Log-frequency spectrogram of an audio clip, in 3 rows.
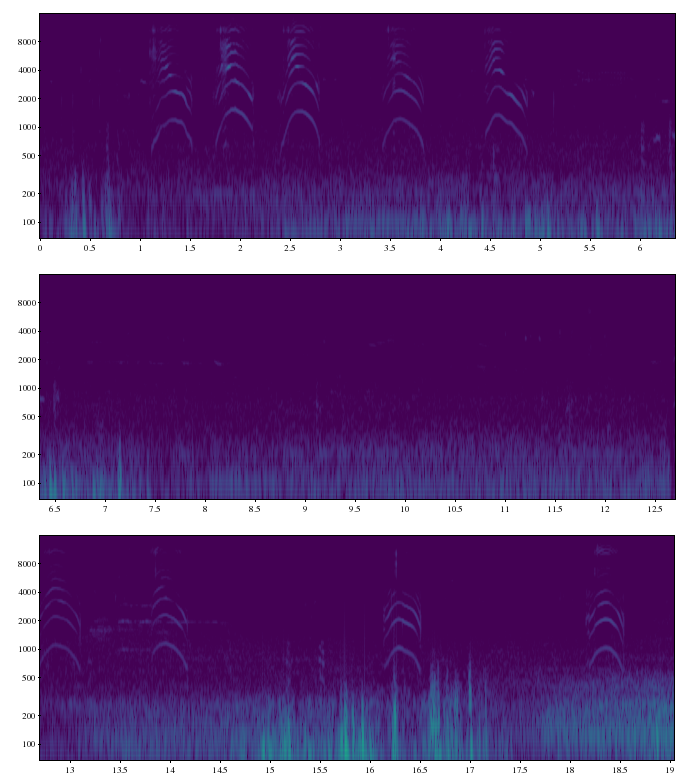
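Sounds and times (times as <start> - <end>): newborn kittens mewing: 1.0 - 5.0, 12.7 - 13.2, 13.8 - 14.2, 16.2 - 16.6, 18.2 - 18.6
low rumbling noise: 14.5 - 19.0.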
